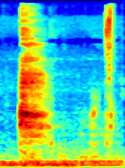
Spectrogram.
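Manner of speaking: long, soft breathy sigh; real sigh mid-thought. Real, not acted. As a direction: let out a quiet, wordless sigh. Lost for words praising book.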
